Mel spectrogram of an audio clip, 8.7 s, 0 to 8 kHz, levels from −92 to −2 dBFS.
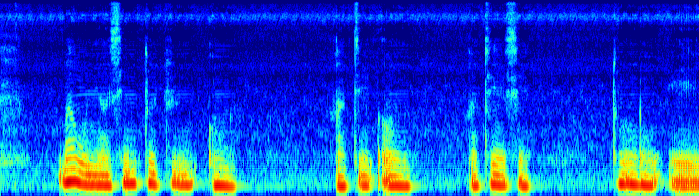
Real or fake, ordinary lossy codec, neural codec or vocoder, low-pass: fake; none; codec, 16 kHz, 16 kbps, FunCodec, trained on Chinese and English, 50 frames a second; none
